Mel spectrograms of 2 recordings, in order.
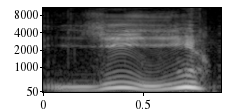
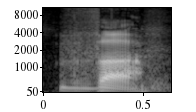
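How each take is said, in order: First: The word begins with a 'y' sound. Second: The word begins with a 'th' sound. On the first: The speaker calls it wrong. "you shouldn't pronounce it ye" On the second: The speaker calls it right. "So it should be pronounced the"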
